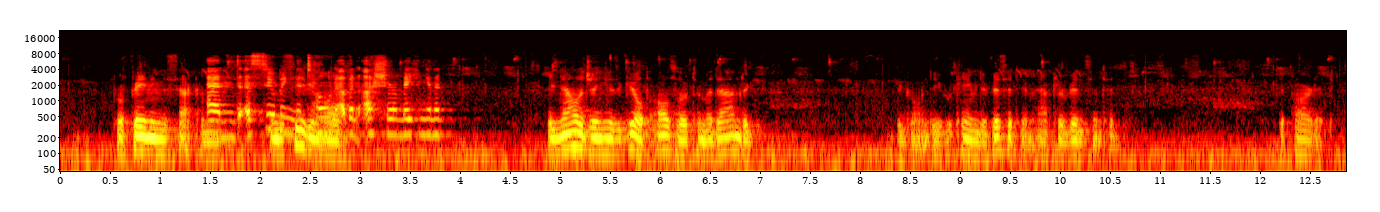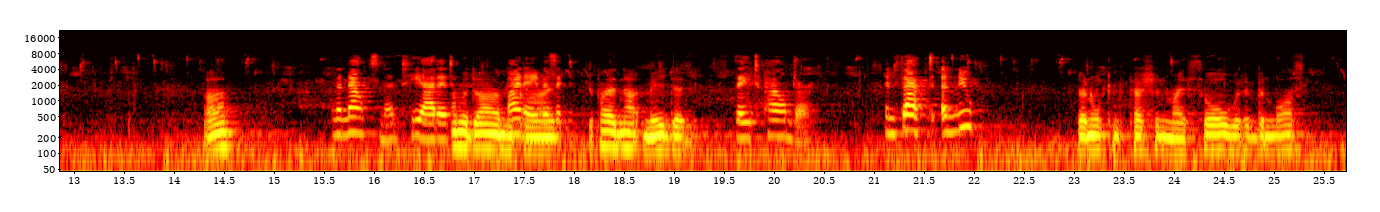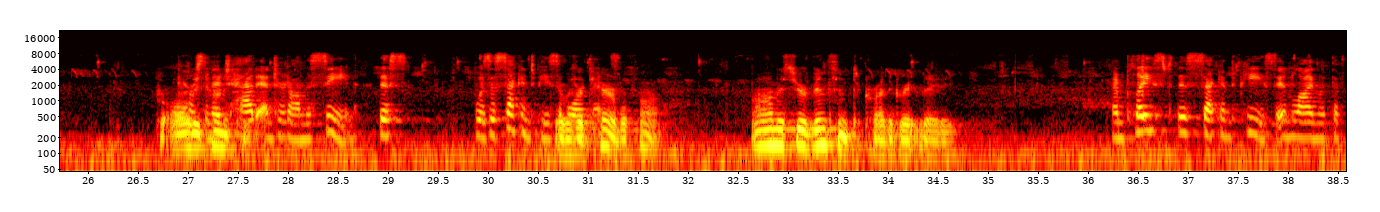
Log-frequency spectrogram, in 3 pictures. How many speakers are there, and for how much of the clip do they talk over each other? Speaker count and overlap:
2, about 11%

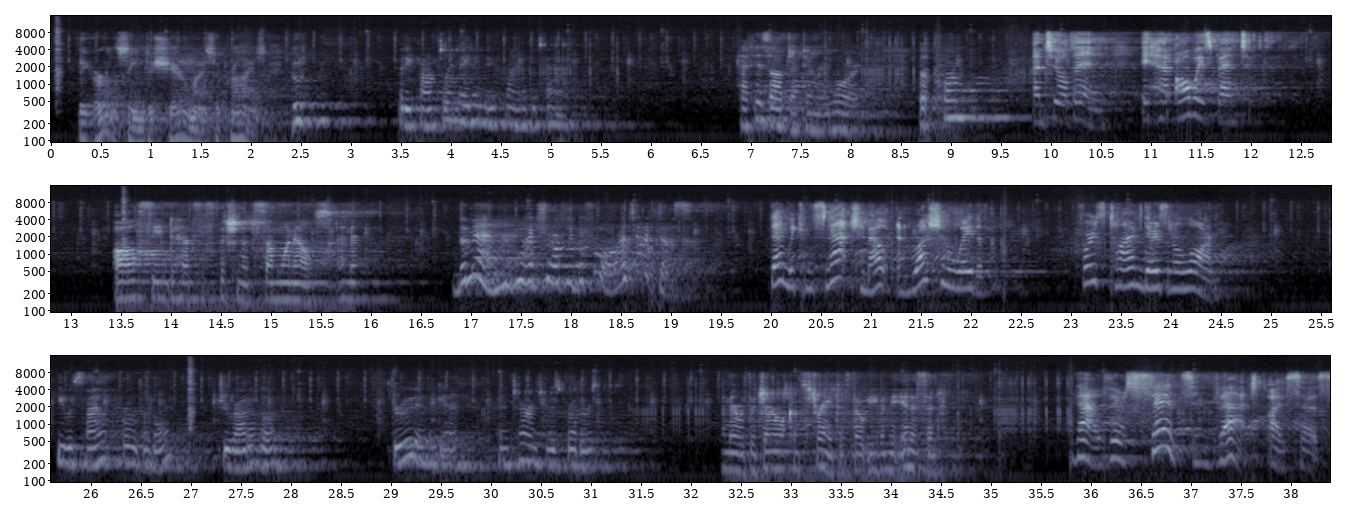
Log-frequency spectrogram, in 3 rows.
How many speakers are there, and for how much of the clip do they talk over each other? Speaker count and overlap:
7, no overlap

